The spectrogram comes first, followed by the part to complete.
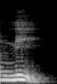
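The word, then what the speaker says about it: knee: L silent आहे किंवा नी याची सुरुवात जरी केने झालेली असली तरी आपण त्याला वाचताना नी म्हणतो कारण के सायलेंट आहे म असे सायलेंट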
